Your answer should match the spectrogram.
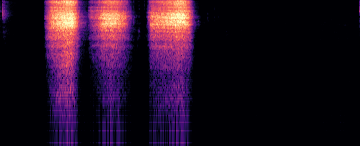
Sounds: Sniff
